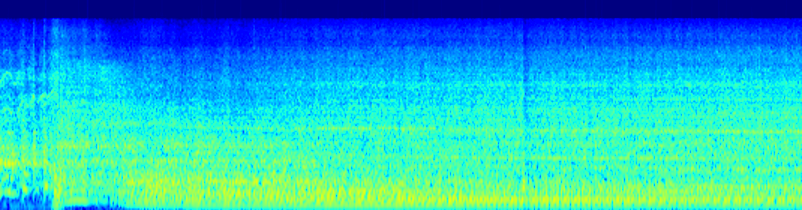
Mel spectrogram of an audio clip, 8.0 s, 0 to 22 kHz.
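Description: Mercedes-AMG C63's 6.2-litre V8 starting with a sudden burst, then settling within about a second into a steady idle.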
